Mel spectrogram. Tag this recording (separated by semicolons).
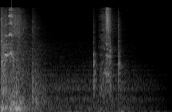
industrial; paper; process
